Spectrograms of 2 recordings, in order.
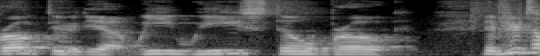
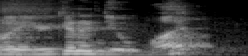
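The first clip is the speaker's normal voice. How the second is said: mock hesitant, tentative tone; 2 semitones lower than usual. Retelling mom's reaction to streaming plans: imitating mom's tentative tone. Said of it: "she's a lot more tentative".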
